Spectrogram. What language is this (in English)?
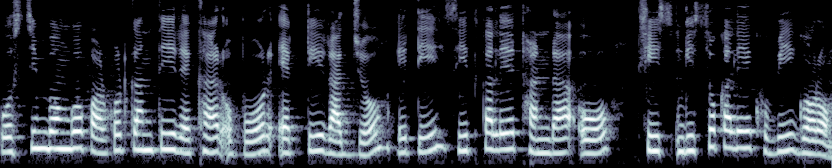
Bangla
